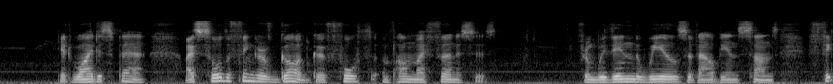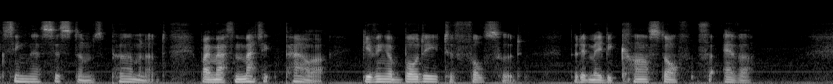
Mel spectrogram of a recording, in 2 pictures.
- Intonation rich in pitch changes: No, average, 2.7 semitones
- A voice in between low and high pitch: No, low, 115 Hz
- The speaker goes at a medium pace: Yes, average, 150 wpm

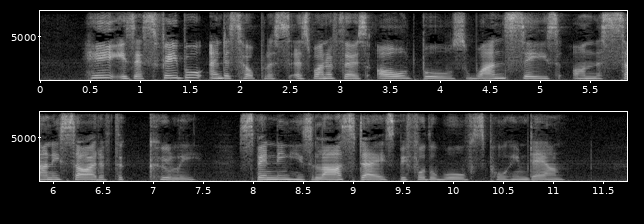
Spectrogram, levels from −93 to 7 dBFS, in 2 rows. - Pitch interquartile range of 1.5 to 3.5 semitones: Yes, narrow, 2.6 semitones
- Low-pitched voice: No, high, 205 Hz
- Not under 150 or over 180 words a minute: Yes, average, 165 wpm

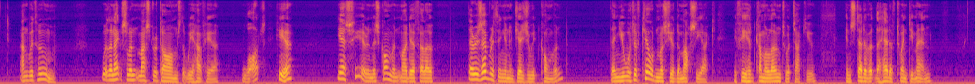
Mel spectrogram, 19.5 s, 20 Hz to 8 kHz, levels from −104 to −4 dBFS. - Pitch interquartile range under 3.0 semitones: No, wide, 5.5 semitones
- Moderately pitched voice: No, low, 125 Hz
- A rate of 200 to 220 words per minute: No, average, 165 wpm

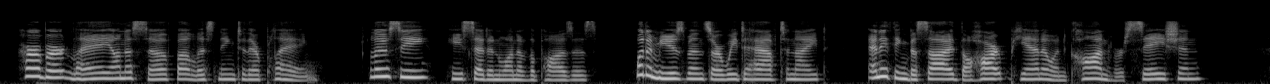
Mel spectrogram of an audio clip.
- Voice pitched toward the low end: No, high, 245 Hz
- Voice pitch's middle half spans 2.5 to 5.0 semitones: Yes, average, 2.8 semitones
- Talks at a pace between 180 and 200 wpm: No, average, 150 wpm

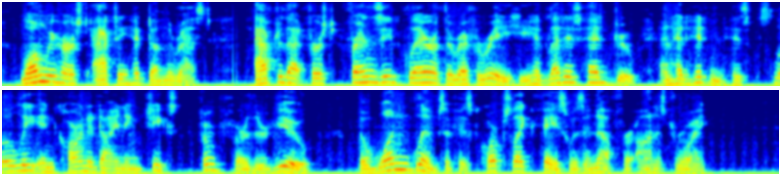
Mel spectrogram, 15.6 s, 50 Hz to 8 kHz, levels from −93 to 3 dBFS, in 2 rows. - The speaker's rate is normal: Yes, average, 170 wpm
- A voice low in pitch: Yes, low, 130 Hz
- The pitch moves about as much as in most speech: No, wide, 8.7 semitones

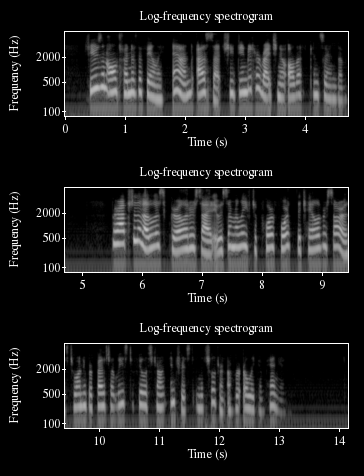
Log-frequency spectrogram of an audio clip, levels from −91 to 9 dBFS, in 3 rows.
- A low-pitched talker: No, very high, 270 Hz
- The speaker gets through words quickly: Yes, fast, 255 wpm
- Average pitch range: Yes, average, 4.2 semitones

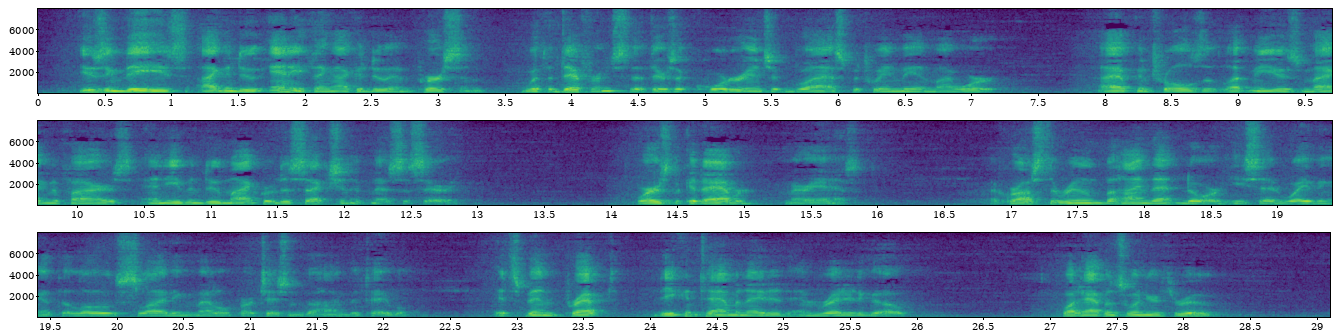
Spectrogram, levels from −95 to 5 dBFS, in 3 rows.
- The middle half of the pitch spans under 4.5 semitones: Yes, average, 3.0 semitones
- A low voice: Yes, low, 115 Hz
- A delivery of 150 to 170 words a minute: Yes, average, 155 wpm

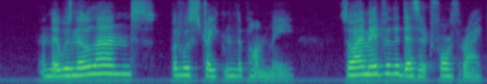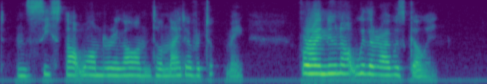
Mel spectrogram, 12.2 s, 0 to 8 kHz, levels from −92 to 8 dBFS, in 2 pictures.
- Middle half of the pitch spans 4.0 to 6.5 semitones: Yes, average, 4.4 semitones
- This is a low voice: No, high, 220 Hz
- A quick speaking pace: No, average, 165 wpm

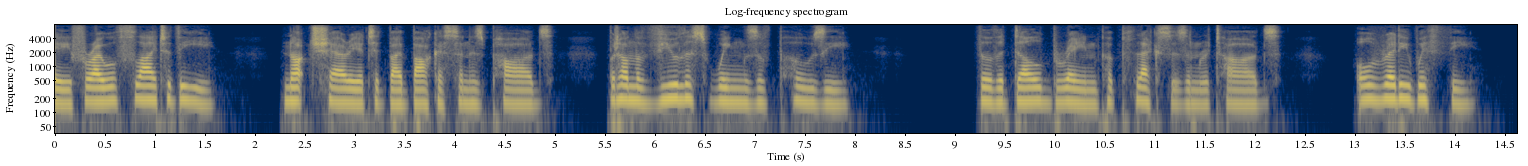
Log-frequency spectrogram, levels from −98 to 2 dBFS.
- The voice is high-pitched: No, medium, 170 Hz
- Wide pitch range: No, narrow, 2.6 semitones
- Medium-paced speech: No, slow, 105 wpm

